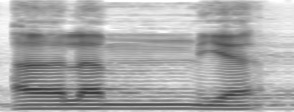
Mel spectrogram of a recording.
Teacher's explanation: Khazanatuha alam mimnya, mim sukunnya dibaca dengan idhar syafawi, jelas di bibir, dan berikan gunnah meskipun tidak sempurna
